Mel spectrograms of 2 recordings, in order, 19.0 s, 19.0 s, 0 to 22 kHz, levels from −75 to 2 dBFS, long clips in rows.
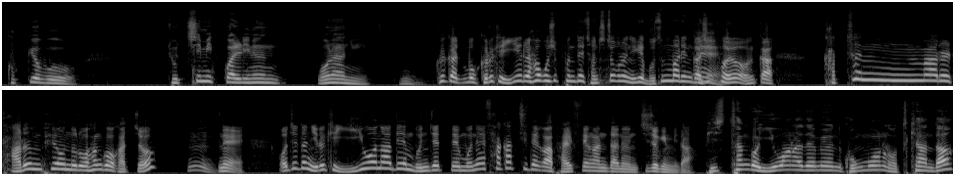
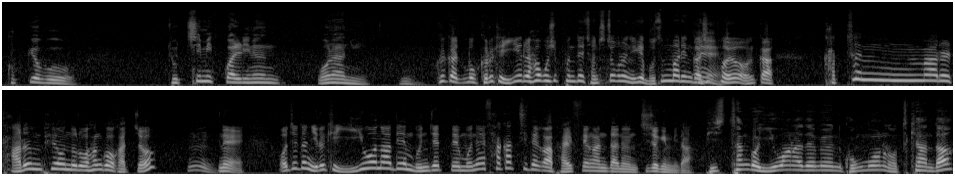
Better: first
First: none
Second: hiss; faint; throughout; 25 dB below the speech

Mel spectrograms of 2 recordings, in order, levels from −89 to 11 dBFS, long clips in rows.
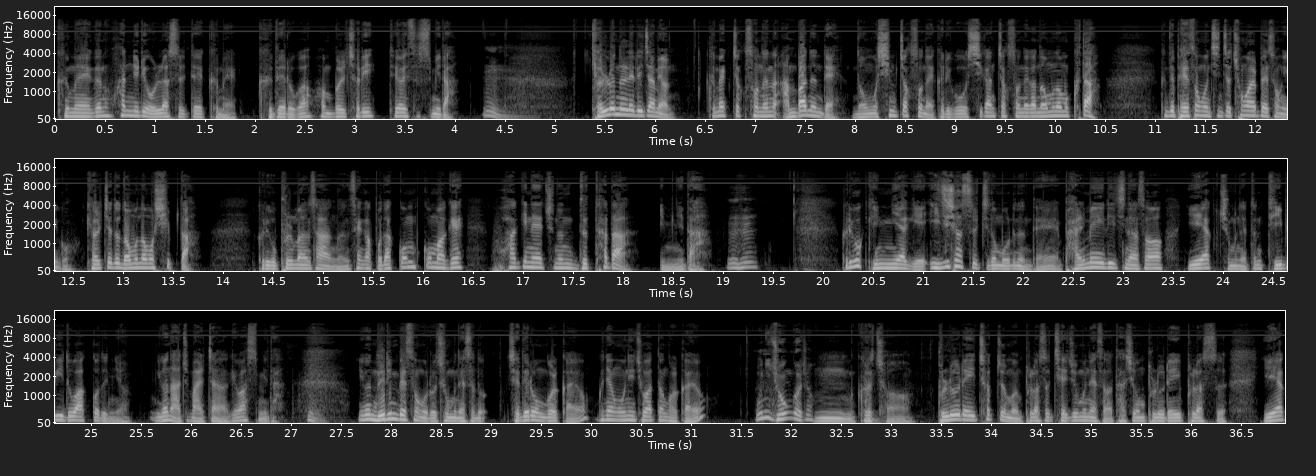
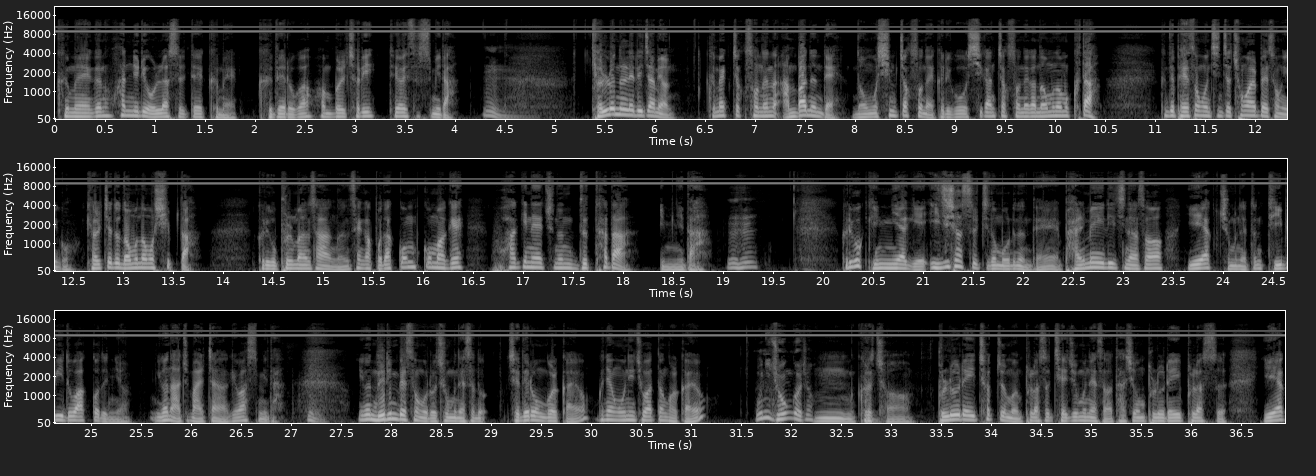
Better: first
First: high-pitched whine; faint; throughout; 9 kHz, 35 dB below the speech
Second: high-pitched whine; loud; throughout; 9 kHz, 7 dB below the speech

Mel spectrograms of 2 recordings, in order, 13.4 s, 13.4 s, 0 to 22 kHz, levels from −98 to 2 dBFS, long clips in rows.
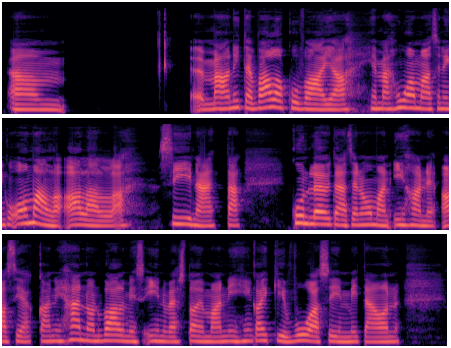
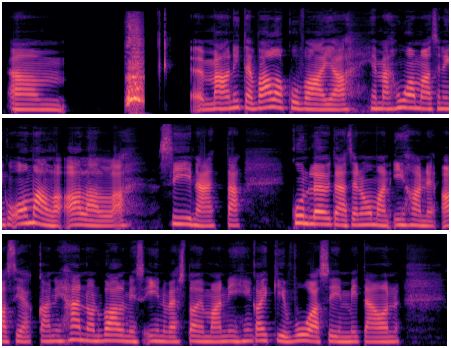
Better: first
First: none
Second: dog barking; loud; at 1 s; peak 6 dB above the speech

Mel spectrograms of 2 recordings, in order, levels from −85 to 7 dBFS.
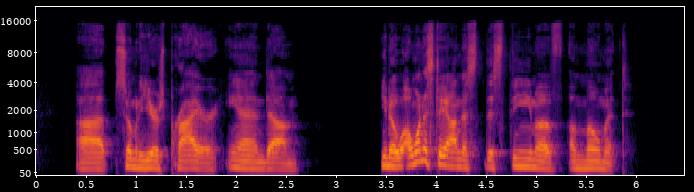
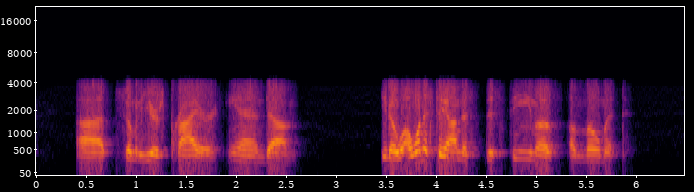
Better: first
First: none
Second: phone-call audio; poor line; nothing above 4 kHz

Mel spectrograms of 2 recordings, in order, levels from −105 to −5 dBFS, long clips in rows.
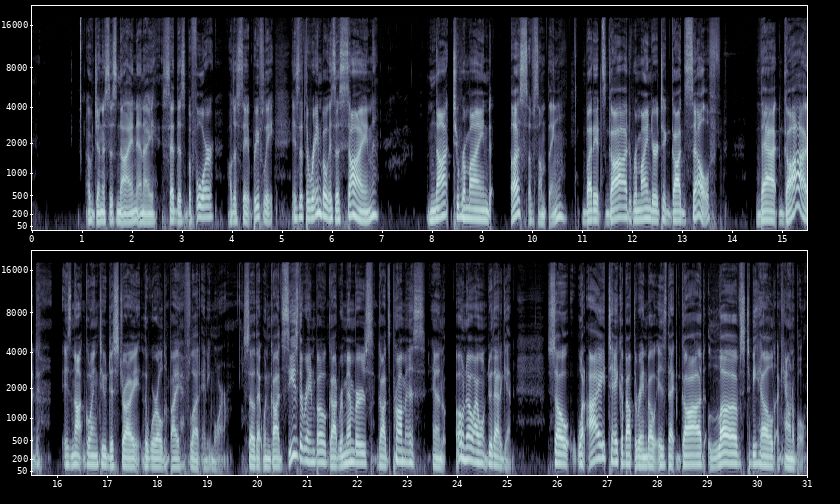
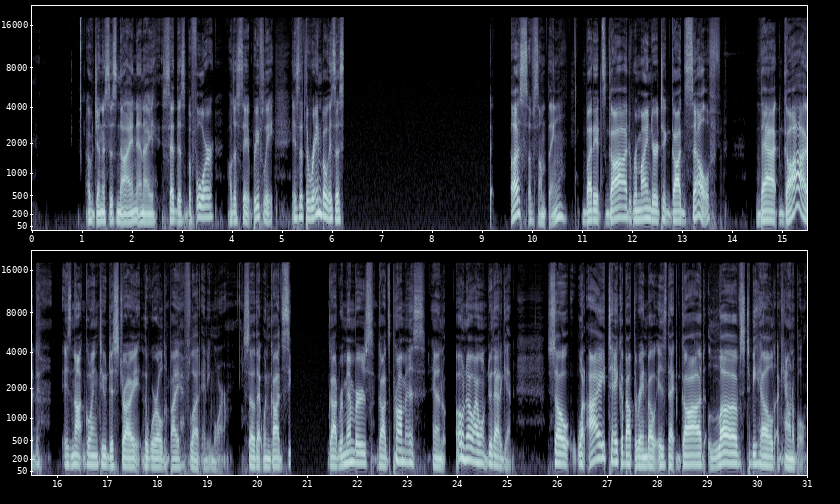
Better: first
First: none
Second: audio cutting out; at 6 s for 3 s and at 21 s for 0.5 s

